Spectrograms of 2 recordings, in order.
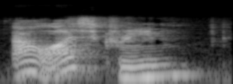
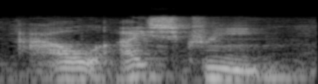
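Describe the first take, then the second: First: Mildly alarmed owl question; acted surprise, rising at the end; startled echo. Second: Said in the usual way. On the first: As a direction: echo it in storybook disbelief.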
